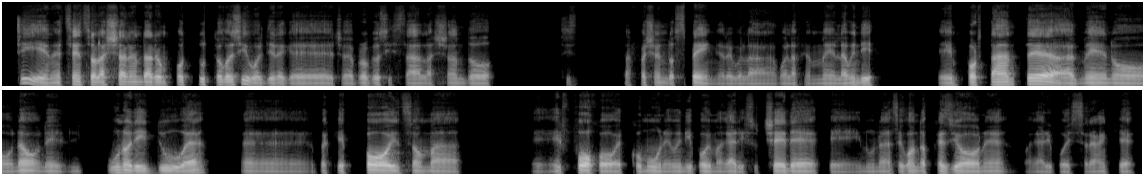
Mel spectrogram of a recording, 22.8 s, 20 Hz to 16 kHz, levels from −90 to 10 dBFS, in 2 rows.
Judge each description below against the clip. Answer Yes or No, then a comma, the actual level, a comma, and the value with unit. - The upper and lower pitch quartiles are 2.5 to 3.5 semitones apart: Yes, average, 2.9 semitones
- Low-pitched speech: Yes, very low, 85 Hz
